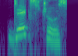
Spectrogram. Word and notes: dextrose: Indian

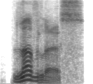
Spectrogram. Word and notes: loveless: British English

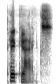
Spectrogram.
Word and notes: pickaxe: American English

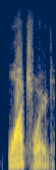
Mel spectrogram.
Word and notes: watchword: American English

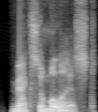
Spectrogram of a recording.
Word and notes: maximalist: American English

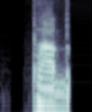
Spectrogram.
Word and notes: pub: British English

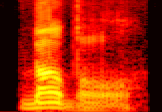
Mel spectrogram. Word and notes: bubble: British English

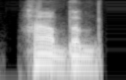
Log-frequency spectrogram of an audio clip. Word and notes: hubbub: British English

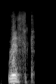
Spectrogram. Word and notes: rift: American English

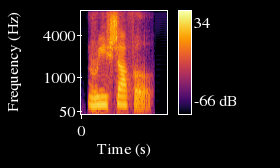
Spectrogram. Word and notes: reshuffle: Indian

